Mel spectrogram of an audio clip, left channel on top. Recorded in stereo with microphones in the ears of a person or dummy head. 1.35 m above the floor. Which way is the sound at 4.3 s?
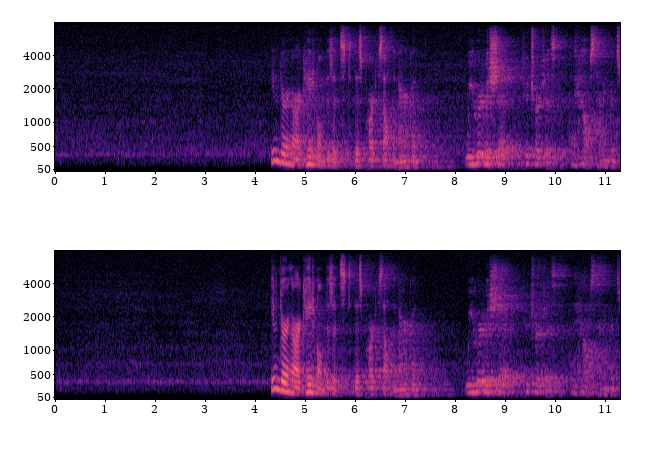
55° right (ahead or behind).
